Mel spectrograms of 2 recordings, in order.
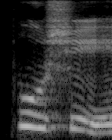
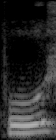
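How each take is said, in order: First: The first syllable is said in fourth tone. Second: The first syllable is said in second tone. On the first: The speaker calls it wrong. "এইভাবে উচ্চারণ করতে যাবেন না কেউ" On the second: The speaker calls it right. "পুয়ের টোন তখন দুই নাম্বার হয়ে যাবে"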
